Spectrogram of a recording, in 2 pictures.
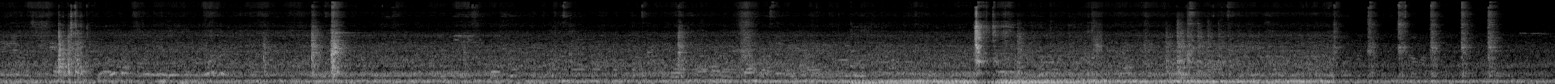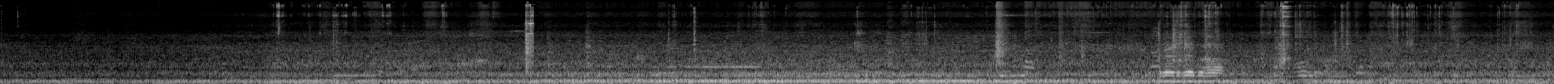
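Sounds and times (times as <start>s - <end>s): metal tools clinking on engine parts: 18.2s - 21.0s, 24.0s - 31.0s.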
